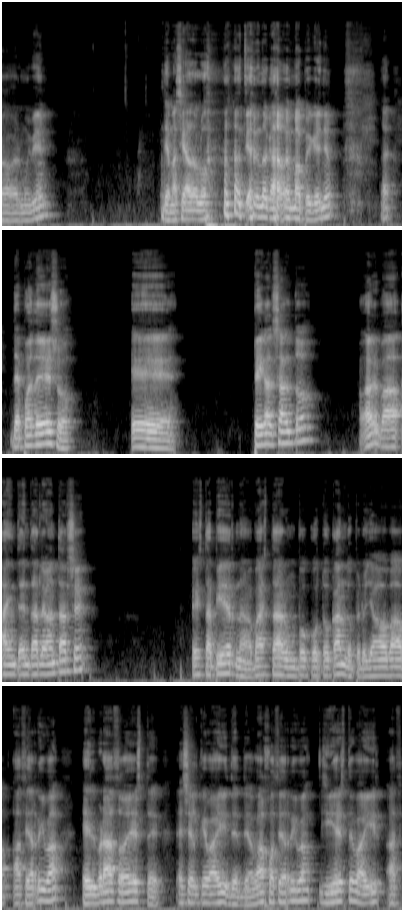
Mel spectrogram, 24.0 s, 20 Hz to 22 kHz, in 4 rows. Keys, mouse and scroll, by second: 12.9-24.0 drag.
